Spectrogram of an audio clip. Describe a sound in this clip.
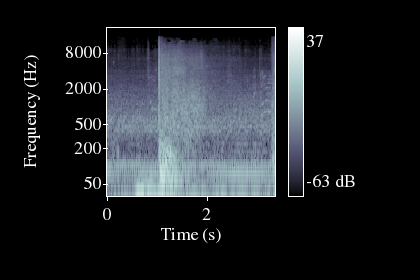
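A rocket launches with a loud rushing whoosh.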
